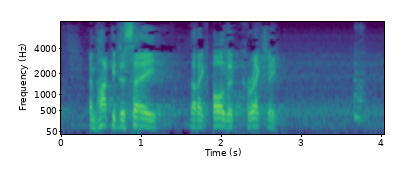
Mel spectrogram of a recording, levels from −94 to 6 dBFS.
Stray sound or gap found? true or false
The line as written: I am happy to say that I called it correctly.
true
